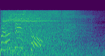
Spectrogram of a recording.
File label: "objection", Spanish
